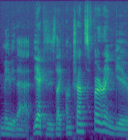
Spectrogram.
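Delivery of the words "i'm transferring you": imitated, mock Irish accent. Discussing where a movie is set, one speaker quotes a character: imitating an irish accent. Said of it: "That's Irish".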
